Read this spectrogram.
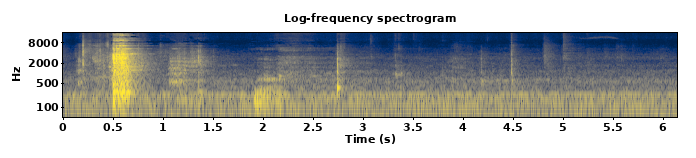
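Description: A metal spoon clinks against plastic.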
